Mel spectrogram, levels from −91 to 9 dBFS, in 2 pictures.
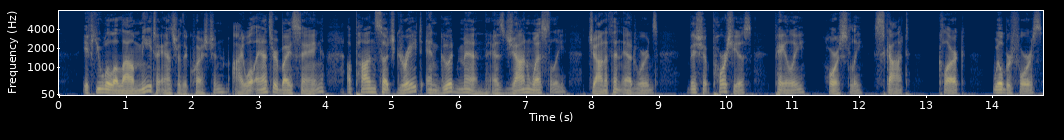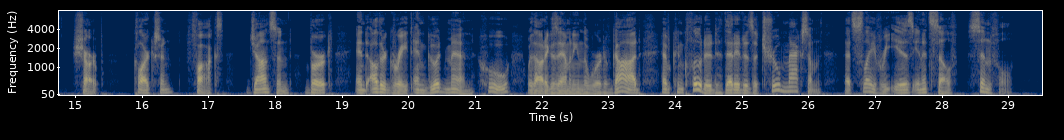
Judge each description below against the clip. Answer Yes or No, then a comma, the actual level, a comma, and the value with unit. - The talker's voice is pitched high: No, very low, 95 Hz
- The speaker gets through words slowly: Yes, slow, 130 wpm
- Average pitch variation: No, wide, 5.9 semitones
